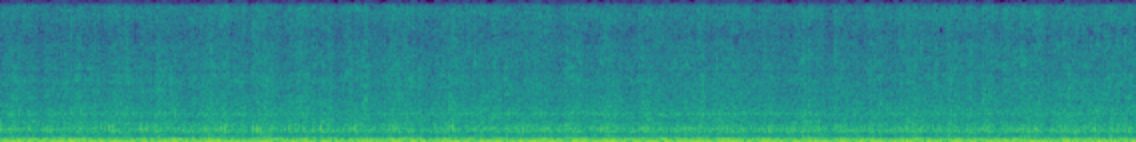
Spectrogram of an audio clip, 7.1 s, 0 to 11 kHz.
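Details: Ford 351 Cleveland 409ci 769hp engine on a Mighty Mount run stand, starter on a bolt-on bracket without bell housing, running after starter grind troubles; smooth, even deep steady rumble, no ticking, knocking or stumbling, healthy, with good oil pressure.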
